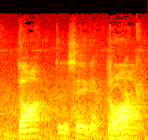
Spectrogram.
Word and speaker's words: D'Artagnan: How would you pronounce it? D'Artagnan. D'Artagnan.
